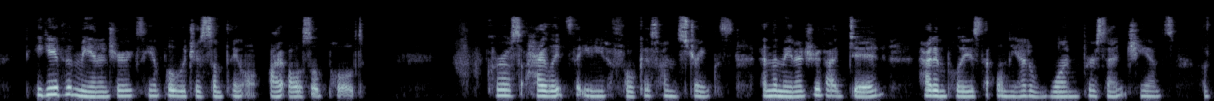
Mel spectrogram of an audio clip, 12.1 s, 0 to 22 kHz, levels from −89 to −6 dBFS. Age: 10-29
